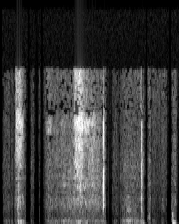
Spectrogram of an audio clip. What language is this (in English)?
Pashto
